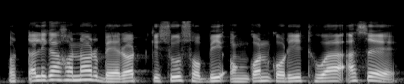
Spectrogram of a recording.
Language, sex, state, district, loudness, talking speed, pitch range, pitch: Assamese, male, Assam, Kamrup Metropolitan, -15 LUFS, 120 wpm, 145-175 Hz, 160 Hz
